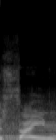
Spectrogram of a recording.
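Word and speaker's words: Seine: and we're walking across the sign River SE i n e the s River that's how I pronounce it uh it's really popular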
